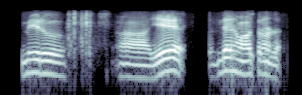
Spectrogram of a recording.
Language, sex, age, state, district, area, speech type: Telugu, male, 30-45, Andhra Pradesh, Sri Balaji, rural, conversation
